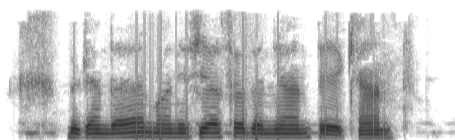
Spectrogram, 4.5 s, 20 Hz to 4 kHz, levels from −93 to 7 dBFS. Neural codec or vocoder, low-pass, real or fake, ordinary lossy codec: none; 3.6 kHz; real; MP3, 32 kbps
